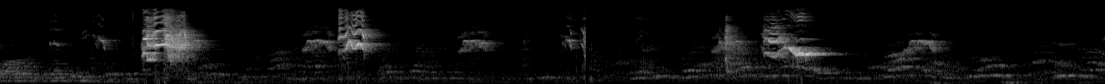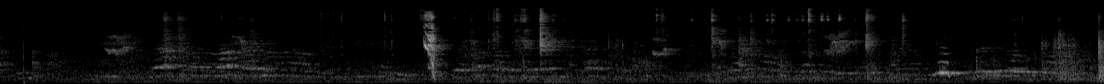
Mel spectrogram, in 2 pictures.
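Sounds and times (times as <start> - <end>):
birds squawking: 7.2 - 8.4.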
